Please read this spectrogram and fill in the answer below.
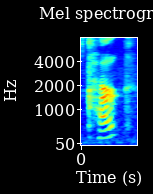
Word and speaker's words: Kark: Sorry, it's Kark? Yes. My brain was saying Kirk, so I wanted to double check.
